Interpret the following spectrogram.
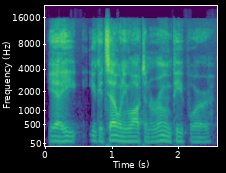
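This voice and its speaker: A man's voice: lowish voice, level tone, quick pace. A man from Florida, a podcast guest, talking in an easygoing way, often repeating words as he thinks and tossing in "man". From Florida, USA. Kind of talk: casual interview chat.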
